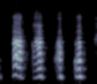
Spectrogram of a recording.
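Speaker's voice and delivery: light burst of laughter; real amused chuckle. Real, not acted. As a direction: laugh along with the audience. Amused with her audience.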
